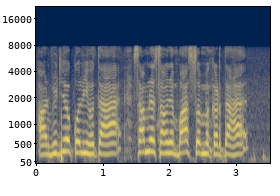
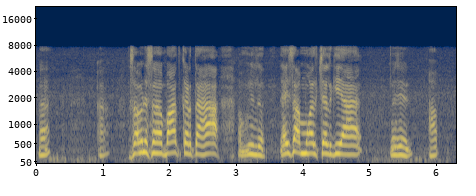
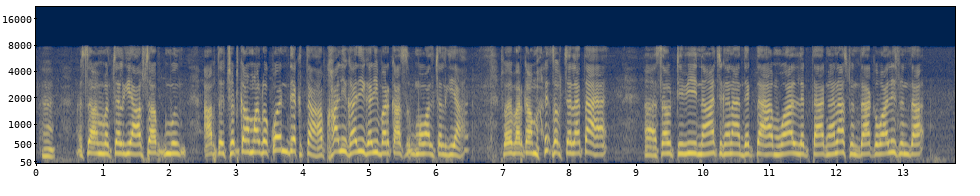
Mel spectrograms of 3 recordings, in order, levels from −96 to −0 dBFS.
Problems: constant background noise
